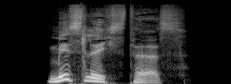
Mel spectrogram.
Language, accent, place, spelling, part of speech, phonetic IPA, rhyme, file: German, Germany, Berlin, misslichstes, adjective, [ˈmɪslɪçstəs], -ɪslɪçstəs, De-misslichstes.ogg
- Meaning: strong/mixed nominative/accusative neuter singular superlative degree of misslich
